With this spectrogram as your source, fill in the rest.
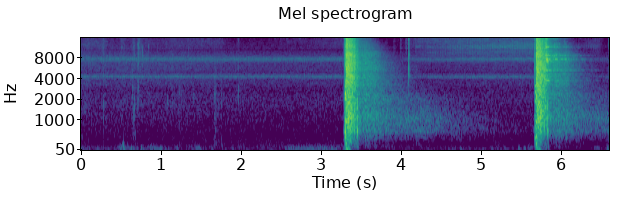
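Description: A Glock 23 Gen 4 pistol fitted with a .40-9mm conversion barrel fires two loud, sharp shots about two seconds apart at an outdoor range, each with a short echoing tail.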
